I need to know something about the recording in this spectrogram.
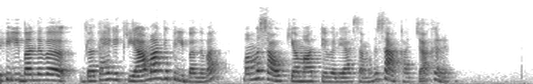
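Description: A teenage girl speaks calmly and clearly, close to the microphone.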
